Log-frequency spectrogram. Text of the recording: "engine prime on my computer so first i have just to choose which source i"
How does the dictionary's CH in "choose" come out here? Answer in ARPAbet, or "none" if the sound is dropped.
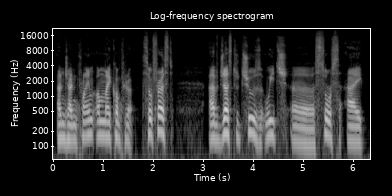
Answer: CH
